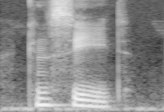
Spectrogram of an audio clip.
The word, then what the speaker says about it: concede: Okay deanas, now we have reached the seventh word which is concede. Concede. The stress is on the second syllable.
